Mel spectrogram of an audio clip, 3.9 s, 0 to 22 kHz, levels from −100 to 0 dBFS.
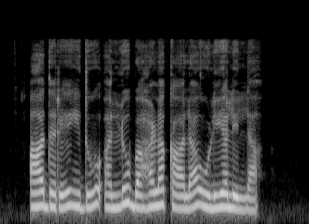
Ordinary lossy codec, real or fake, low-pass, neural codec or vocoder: none; fake; none; vocoder, 24 kHz, 100 mel bands, Vocos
